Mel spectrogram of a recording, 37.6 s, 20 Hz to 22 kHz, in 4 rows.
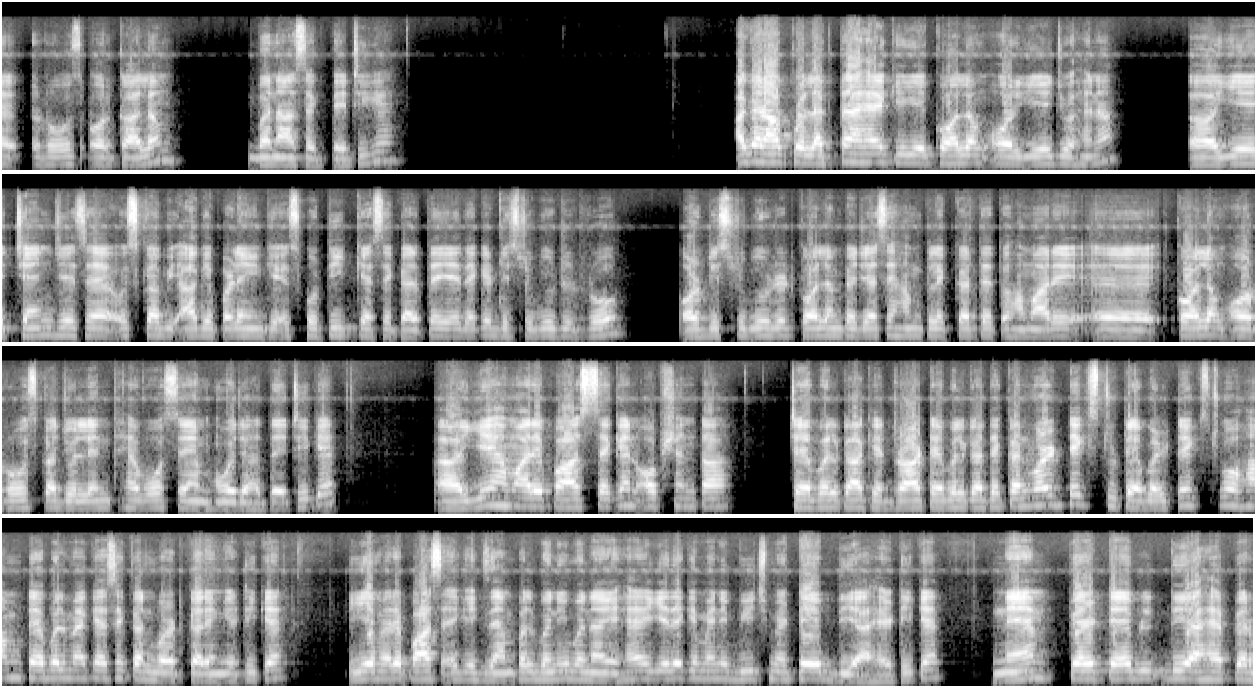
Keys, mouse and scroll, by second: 3.2-6.6 drag, 13.1 click, 19.7 click, 21.2 BackSpace, 23.3 click, 29.2 click, 31.7 click.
